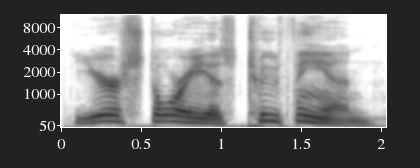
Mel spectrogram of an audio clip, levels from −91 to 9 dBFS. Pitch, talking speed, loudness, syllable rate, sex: 150 Hz, 150 wpm, -16 LUFS, 3.3 syllables/s, male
